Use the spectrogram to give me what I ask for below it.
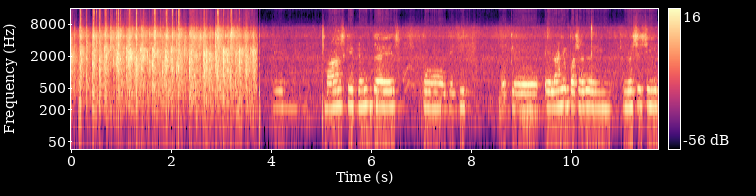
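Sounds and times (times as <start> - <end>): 
audience applause: 0.0 - 3.8
speech: 5.1 - 11.7.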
